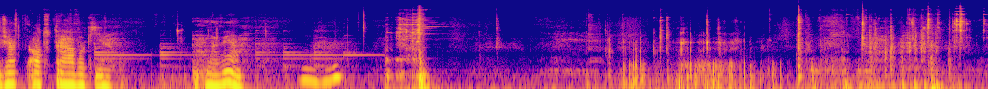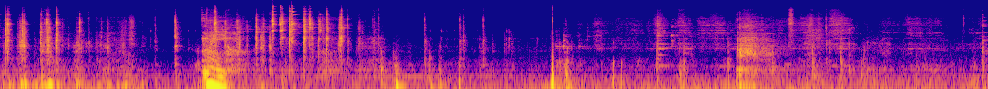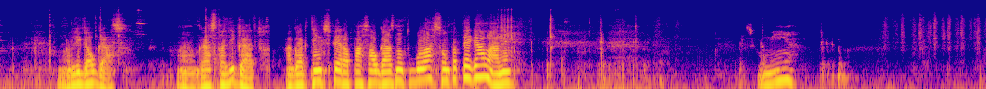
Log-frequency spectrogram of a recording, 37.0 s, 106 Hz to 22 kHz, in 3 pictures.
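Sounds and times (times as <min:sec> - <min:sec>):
metallic clicks and clinks: 0:10.8 - 0:13.5, 0:14.9 - 0:17.1.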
